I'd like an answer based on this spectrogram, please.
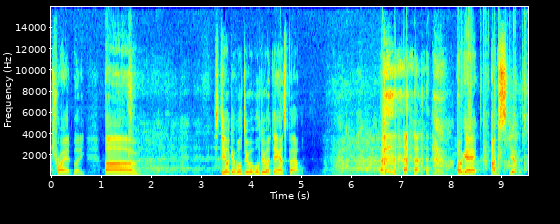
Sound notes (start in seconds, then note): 1.4 audience laughs; 5.5 laughs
